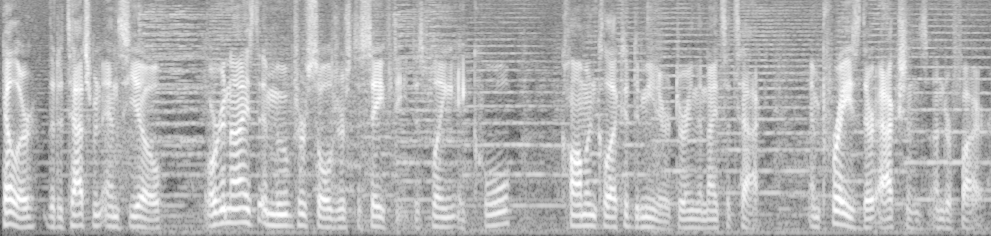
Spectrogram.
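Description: A man's voice: mid-range voice, brisk. Male feature reporter over prominent music. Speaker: military public affairs reporter. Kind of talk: scripted news feature narration.

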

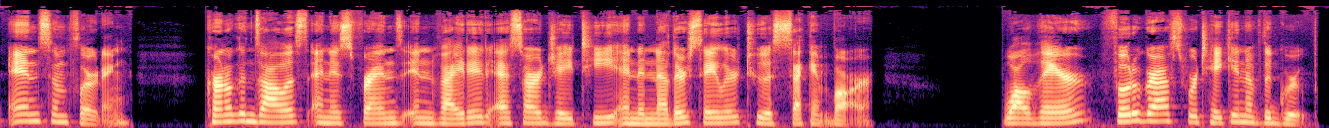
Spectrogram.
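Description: American female legal presenter, lower-pitched, scripted case summary, dry close recording. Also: a bit bright, dry recording. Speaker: podcast co-presenter, military lawyer.

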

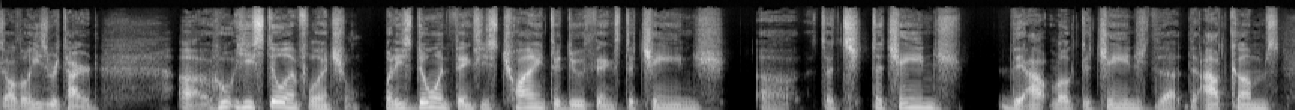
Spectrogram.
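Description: A man hosting a podcast interview, speaking haltingly with many restarts and fillers. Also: mid-range voice, darkish tone, dry recording, clean studio sound. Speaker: podcast host, journal staff.

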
